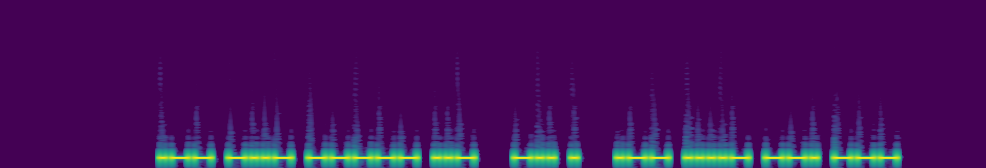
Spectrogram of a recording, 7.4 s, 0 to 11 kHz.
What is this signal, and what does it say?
Morse code, heard as a keyed tone, about 28 wpm, 700 Hz. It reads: WX0U DE W4GO
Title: USA Callsign DE Callsign - 4 Characters - 28wpm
